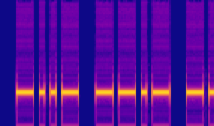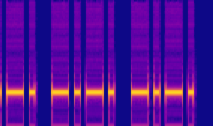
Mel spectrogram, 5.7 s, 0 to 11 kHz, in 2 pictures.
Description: Morse code, heard as a keyed tone, about 16 wpm, 800 Hz. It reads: XQCCC
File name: morse mp3 / revision2-vitesse 15 mots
